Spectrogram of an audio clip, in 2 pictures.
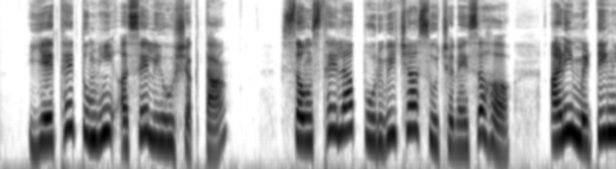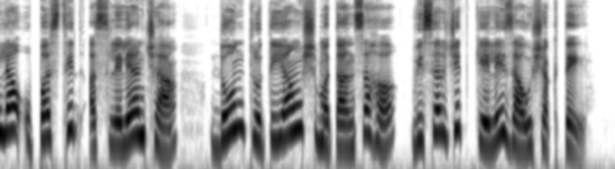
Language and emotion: Marathi, neutral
